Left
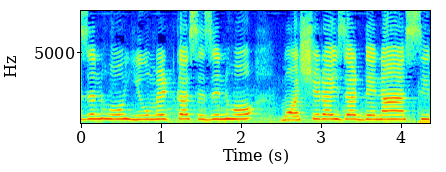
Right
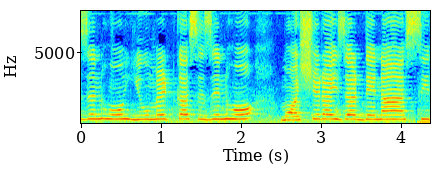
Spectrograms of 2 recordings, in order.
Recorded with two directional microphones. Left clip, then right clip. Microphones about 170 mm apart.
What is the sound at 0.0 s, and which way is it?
A woman's voice, 15° left (ahead or behind).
